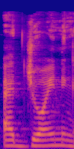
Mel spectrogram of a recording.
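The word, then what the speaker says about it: adjoining: वड है एड जॉइनिंग एड जॉइनिंग नहीं है वो एड जॉइनिंग है एड जॉइनिंग ठीक है तो ए और जे के बीच में जो डी है व साइलेंट है अब इसकी एक खास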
